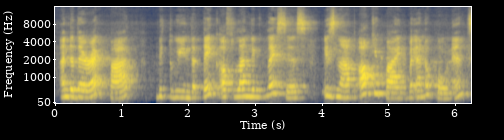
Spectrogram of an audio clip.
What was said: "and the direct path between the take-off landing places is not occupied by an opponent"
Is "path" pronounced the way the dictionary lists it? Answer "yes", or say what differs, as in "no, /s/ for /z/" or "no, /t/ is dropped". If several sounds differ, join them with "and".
no, /t/ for /θ/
